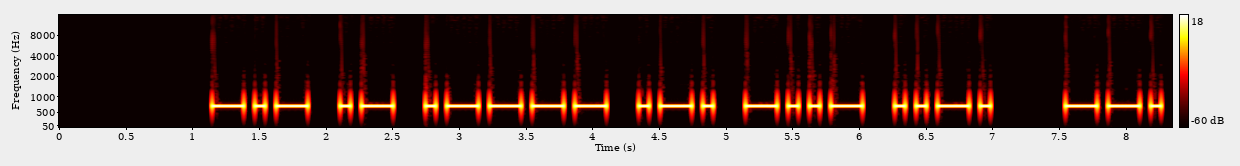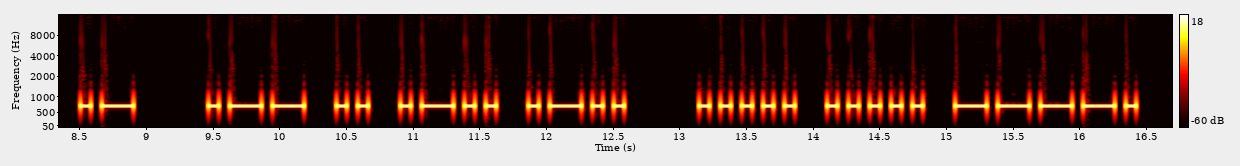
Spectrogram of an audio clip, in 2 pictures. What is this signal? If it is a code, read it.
Morse code, heard as a keyed tone, about 15 wpm, 700 Hz. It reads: KA1RXF GA WILL 559
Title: SOTA QSO Practice 15wpm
